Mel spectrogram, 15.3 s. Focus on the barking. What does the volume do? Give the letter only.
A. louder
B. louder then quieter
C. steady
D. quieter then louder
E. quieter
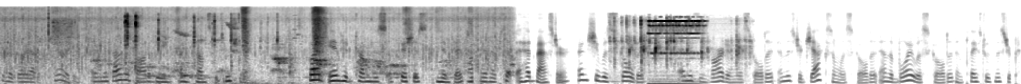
B.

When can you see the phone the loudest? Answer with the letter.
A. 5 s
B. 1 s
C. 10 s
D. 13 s
C.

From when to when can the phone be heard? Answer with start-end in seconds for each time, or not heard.
3.2-4.6, 9.7-10.7.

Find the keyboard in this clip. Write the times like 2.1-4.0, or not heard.
1.9-4.3, 9.2-11.3.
